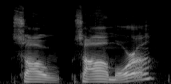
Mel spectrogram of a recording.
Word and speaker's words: Sawamura: Sawamura, am I pronouncing that right? – Yep, exactly.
